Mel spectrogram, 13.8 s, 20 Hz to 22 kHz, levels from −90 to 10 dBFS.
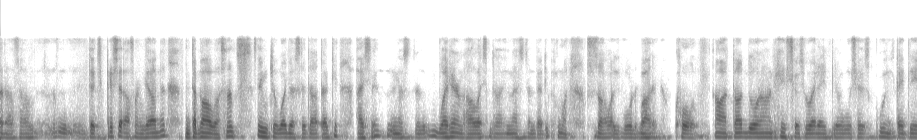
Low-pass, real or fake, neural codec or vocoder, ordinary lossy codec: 7.2 kHz; fake; codec, 16 kHz, 1 kbps, FreqCodec, larger model; Opus, 16 kbps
